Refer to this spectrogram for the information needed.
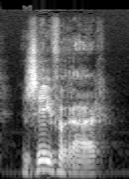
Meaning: someone who lies, nags or gives unwanted or unreliable comments
- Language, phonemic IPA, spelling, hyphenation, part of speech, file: Dutch, /ˈzeːvəraːr/, zeveraar, ze‧ve‧raar, noun, Nl-zeveraar.ogg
